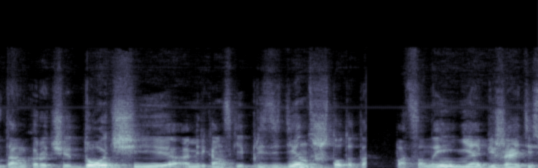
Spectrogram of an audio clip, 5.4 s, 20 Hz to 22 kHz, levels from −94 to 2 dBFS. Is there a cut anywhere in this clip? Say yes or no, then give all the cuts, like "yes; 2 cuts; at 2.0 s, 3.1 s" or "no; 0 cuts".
yes; 1 cut; at 3.7 s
